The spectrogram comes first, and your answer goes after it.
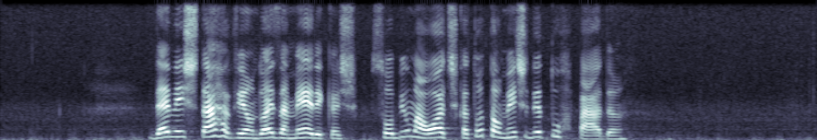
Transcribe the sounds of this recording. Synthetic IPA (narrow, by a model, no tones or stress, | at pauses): d̪ɛvẽiʃt̪aɾvẽnd̪ʊɐzamɛɾikɐssobɪũmɐɔt͡ʃi̥kɐt̪ot̪awmẽnt͡ʃɪd̪et̪uhpad̪ɐ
